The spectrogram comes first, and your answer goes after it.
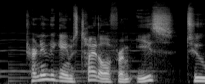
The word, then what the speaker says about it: Ys: Despite being spelled YS, East is pronounced more like E than Wise because it takes its name from a legendary sunken city off the coast of France.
